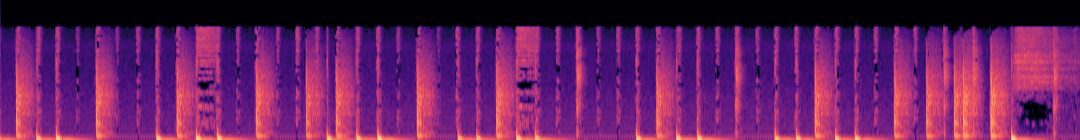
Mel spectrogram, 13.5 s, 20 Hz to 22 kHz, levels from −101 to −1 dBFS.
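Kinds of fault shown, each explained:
Mains buzz: A steady, raspy buzz sits under the music for the whole clip, built on 50 Hz with sharp switching spikes whose harmonics reach well into the kilohertz range. It stays roughly 35 dB below the music.
Transcoding between lossy codecs: The music carries two layers of coding damage at once, with nothing above 9.6 kHz. This points to a likely chain of low-bitrate MP3 followed by a lower-rate AAC-LC encode, each adding artefacts.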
